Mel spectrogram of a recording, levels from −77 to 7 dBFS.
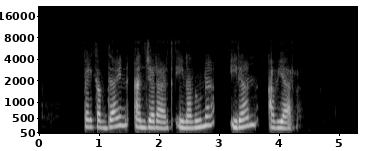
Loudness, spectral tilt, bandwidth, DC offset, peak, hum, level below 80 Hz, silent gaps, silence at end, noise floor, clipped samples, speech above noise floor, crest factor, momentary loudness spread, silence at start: -19 LUFS; -9 dB/octave; 7.2 kHz; under 0.1%; -2 dBFS; none; -62 dBFS; none; 1.1 s; -67 dBFS; under 0.1%; 49 dB; 16 dB; 6 LU; 0.75 s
